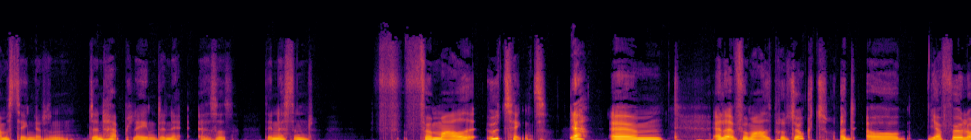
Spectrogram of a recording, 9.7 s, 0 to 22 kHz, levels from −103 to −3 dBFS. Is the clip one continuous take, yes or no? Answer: yes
